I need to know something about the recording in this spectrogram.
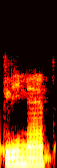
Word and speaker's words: cleaned: Entonces, nada de cleaned, ni diet, ni hoped, no. Cleaned, ligeramente es una D.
